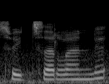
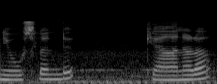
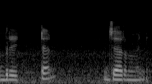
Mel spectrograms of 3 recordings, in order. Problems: low volume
